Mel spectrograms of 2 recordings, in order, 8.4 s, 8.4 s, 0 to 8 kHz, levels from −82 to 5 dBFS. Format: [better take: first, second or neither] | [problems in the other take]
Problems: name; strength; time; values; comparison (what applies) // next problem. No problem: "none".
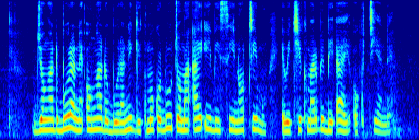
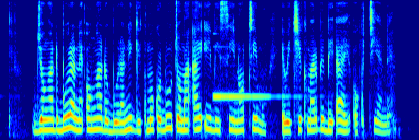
first | noise reduction (neural mask model RNNoise)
